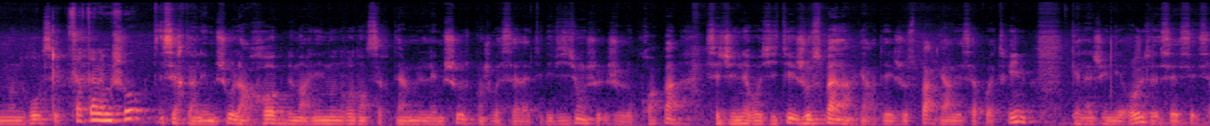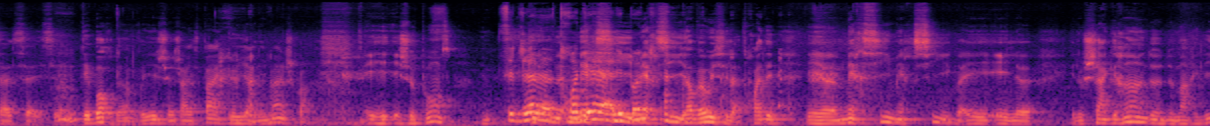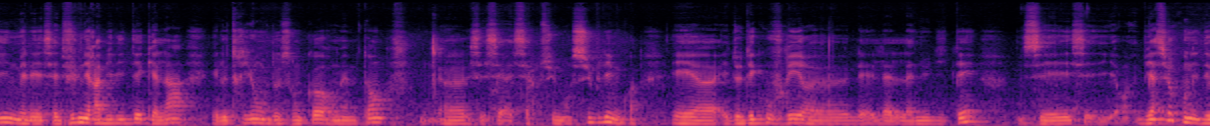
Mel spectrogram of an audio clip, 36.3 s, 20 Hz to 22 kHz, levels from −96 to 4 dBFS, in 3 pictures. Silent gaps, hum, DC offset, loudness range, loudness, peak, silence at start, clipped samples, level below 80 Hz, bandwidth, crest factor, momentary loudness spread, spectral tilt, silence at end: none; none; under 0.1%; 12 LU; -26 LUFS; -4 dBFS; 0 s; under 0.1%; -56 dBFS; over 20 kHz; 22 dB; 14 LU; -5 dB/octave; 0 s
